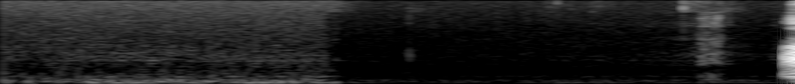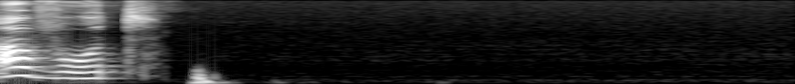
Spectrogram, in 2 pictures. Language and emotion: Russian, neutral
